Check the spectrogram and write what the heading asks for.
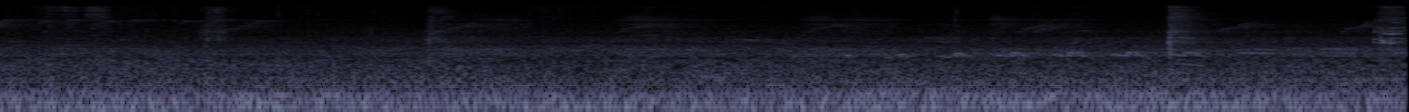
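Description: Steady low rumble of outdoor background noise, with faint bird calls and a few small clicks over it.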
